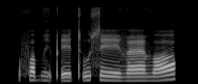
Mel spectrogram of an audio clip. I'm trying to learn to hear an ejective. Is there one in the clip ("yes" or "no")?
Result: yes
